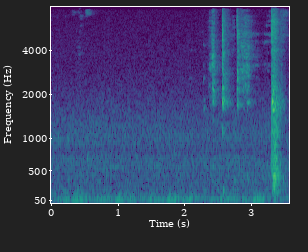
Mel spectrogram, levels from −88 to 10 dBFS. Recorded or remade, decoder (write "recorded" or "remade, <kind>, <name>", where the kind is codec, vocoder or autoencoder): recorded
